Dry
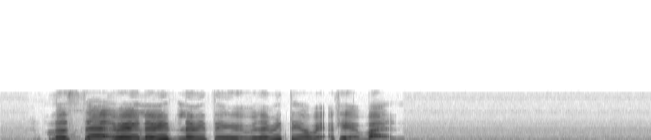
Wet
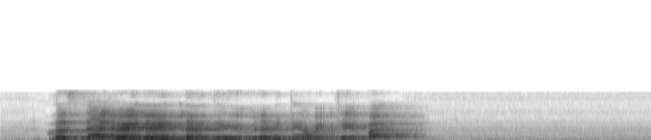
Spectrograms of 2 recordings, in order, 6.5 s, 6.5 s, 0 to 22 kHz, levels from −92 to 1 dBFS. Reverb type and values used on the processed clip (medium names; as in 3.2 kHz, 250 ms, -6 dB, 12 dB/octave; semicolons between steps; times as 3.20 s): gated-style reverb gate 500 ms falling, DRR 2 dB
